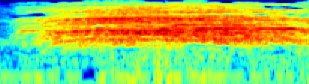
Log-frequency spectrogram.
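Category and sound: crowd, audience shouting loudly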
